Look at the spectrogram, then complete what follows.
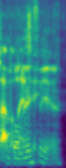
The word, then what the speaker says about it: Abernethy: I'm pretty sure that is pronounced Abernethy.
